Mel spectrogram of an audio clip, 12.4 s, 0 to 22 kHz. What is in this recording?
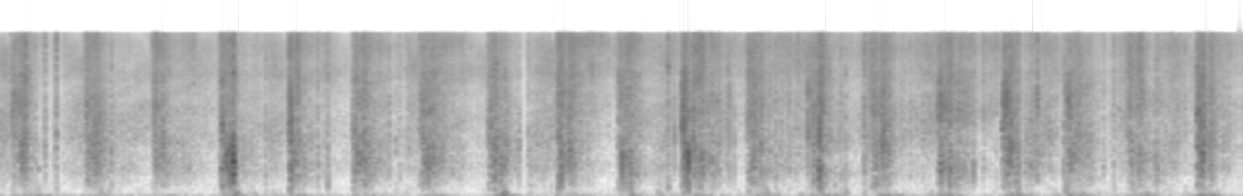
walking in snow 1
Walking in a couple inches of snow that covers gravel.
foley, footsteps, gravel, ice, snow, step, walk, walking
